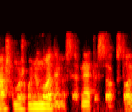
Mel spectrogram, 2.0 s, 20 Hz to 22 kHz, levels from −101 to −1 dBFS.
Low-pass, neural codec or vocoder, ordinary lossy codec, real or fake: 7.2 kHz; none; Opus, 24 kbps; real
